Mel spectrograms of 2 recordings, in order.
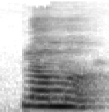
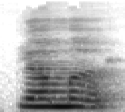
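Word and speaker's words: plumber: मत बुलाइए क्योंकि प्लंबर गलत प्रोनंसिएशन है प्लबर प्लमर अब यह मत बोलिएगा कि ये भी आपको फनी लग रहा है ऐसा कुछ नहीं होता यह प्लमर ही है प्लंबर नहीं होता है बहुत साइलेंट है प्लमर प्लमर कैन यू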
